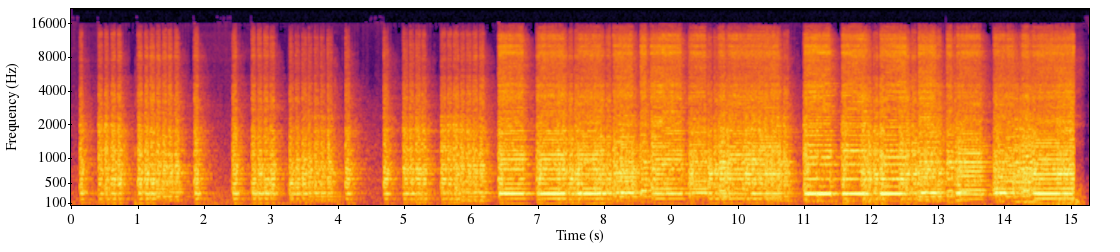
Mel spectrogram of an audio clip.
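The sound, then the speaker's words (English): Floppy disk drive heads, programmed to seek to certain points, buzz out a tune: short staccato notes in a choppy rhythm, then sustained, steady buzzing tones with a harsh mechanical edge, loud throughout and with no voices. “And the speed at which it seeks and then the speed at which it stops is what controls the sound waves that comes out of it.”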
